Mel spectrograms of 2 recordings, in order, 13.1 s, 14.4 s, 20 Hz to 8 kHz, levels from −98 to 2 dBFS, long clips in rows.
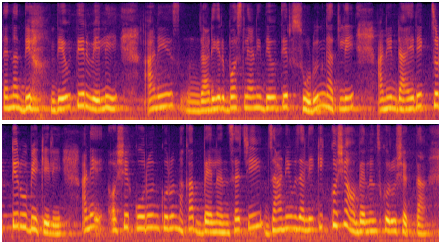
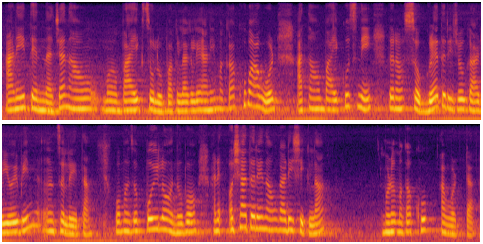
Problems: background sounds at intervals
